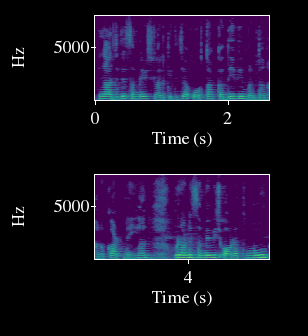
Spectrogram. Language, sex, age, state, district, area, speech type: Punjabi, female, 30-45, Punjab, Amritsar, urban, spontaneous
